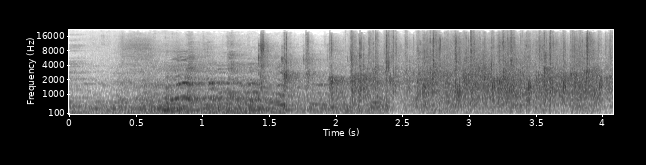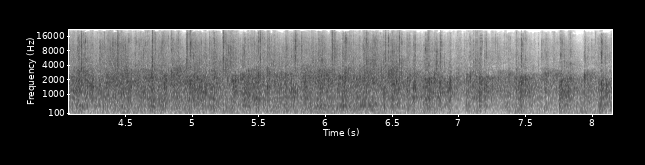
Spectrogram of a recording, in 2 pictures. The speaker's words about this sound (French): Je vous demande s'il vous plaît de faire un tonnerre d'applaudissements pour la Benson. s'il vous plaît.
